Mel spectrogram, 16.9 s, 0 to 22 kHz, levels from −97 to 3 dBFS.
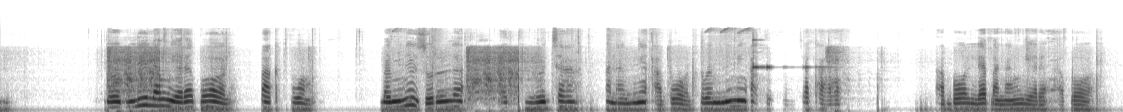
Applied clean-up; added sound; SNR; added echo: neural mask model RNNoise.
